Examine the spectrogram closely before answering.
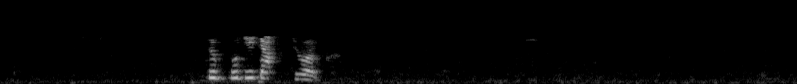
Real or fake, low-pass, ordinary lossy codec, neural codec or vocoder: real; 3.6 kHz; MP3, 24 kbps; none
